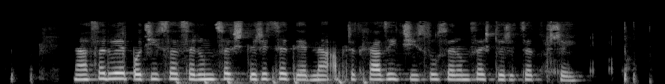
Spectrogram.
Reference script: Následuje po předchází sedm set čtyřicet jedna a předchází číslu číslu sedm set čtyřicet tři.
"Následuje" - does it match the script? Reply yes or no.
yes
